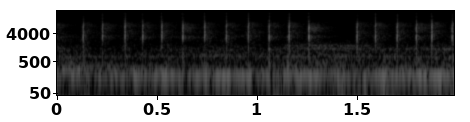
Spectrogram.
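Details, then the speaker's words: 2015 Kawasaki Ninja 300 race bike's fuel injector, stuck after months of sitting, bench-tested on battery: sharp, clean, even clicks about ten per second with one brief gap; freed up and now opening and closing normally. "and now it's clicking yep there we go so it was stuck it didn't click at first but now it clicks every time"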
